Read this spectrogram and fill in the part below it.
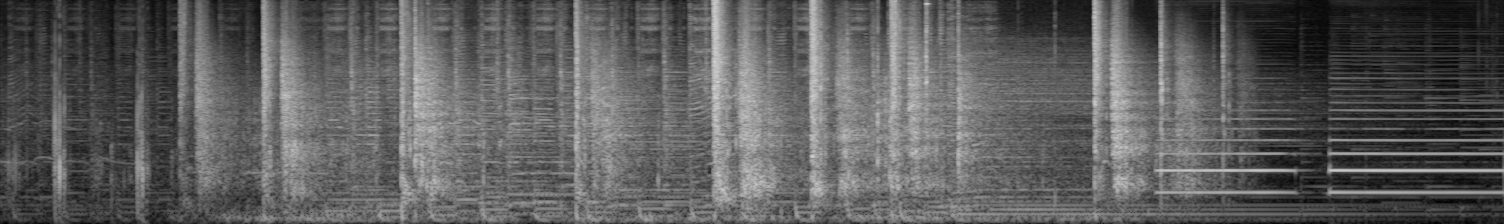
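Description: Shotgun gunshots on a partridge and pheasant shooting drive, a string of sharp, fairly close cracks at irregular intervals, followed by a horn blast blown at the end.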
